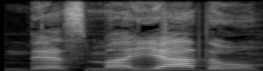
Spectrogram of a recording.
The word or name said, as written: desmayado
